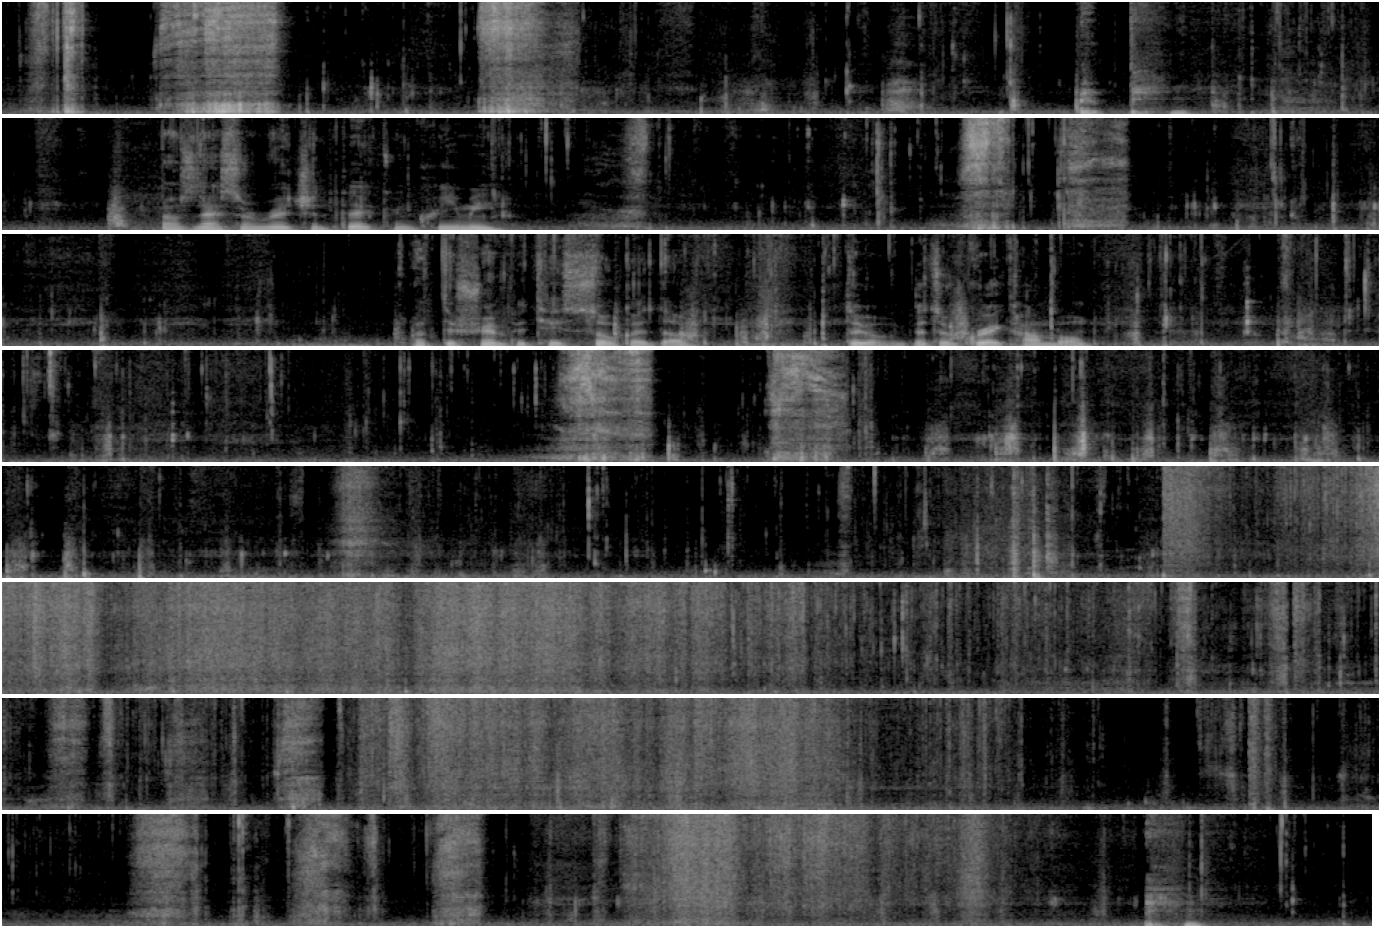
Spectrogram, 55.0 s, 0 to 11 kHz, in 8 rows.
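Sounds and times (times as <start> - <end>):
crunching and chewing food: 0.0 - 7.6, 9.3 - 55.0
plastic bag crinkling: 31.9 - 47.8, 51.0 - 53.4.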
